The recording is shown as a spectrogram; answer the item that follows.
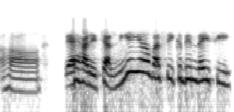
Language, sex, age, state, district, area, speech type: Punjabi, female, 45-60, Punjab, Tarn Taran, urban, conversation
